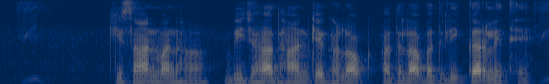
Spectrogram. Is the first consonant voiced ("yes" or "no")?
no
